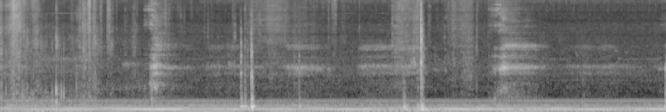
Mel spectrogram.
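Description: Steady low hum of the pickup truck running, heard from under the dashboard in the cab, with two sharp knocks, about a third and two thirds in, and light rustling from handling near the dash.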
